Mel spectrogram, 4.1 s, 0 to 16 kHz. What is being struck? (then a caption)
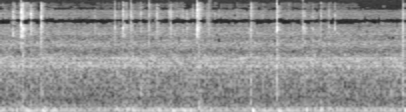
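Plastic wireless keyboard. Both hands' fingertips type rapid key presses on a small green-white plastic Dong Guan KPH-030 wireless Bluetooth keyboard with a built-in touchpad, its hollow thin body lying flat on a desk mat. Quick, light clicky taps patter over a steady low hum, with a few slightly louder presses standing out.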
